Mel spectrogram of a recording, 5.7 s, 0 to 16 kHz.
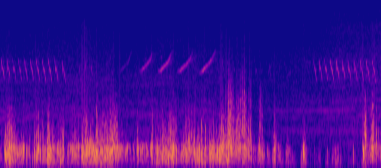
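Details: Common shelduck at Ría de San Martín on 13 July 2021: quick runs of thin, high whistled notes, then a few rising whistles, then another fast run, all over heavy wind and engine rumble.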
